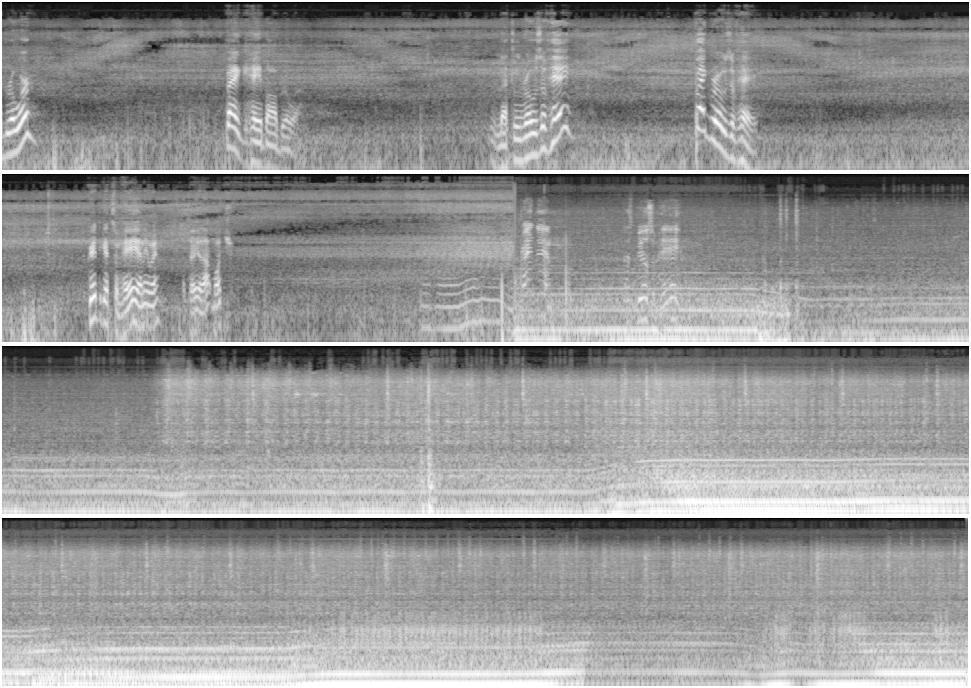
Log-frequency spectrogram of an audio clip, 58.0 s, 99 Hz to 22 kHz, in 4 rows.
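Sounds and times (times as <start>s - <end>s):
tractor engine running: 0.0s - 58.0s
mechanical clatter and hiss: 31.3s - 58.0s.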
